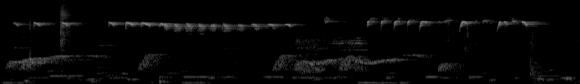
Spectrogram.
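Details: A flowerpecker in vigorous song gives long, rapid series of very high, thin, sharp ticks, several runs in a row, over lower rising slurred whistles from another bird in the background.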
